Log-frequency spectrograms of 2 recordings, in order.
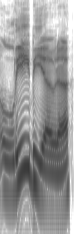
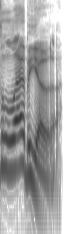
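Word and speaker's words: Lebioda: Okay, 8K range starts with Patton Kizzire, my boy Mav McNeely, Troy Merritt, Lucas Glover, Zach Johnson, Hank Lebiota. If you're from CBS and you're listening to this, it's not Lebiota. It is Lebiota.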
